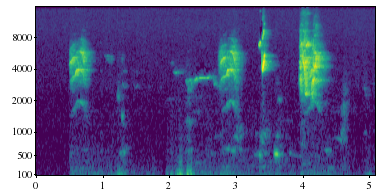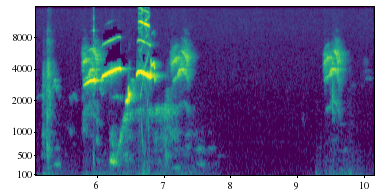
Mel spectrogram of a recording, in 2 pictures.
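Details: Sparse Oriental magpie-robin singing played to get reluctant birds to respond: scattered short buzzy notes, then one brief bright whistled flourish with rising and falling slurs, followed by quiet.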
